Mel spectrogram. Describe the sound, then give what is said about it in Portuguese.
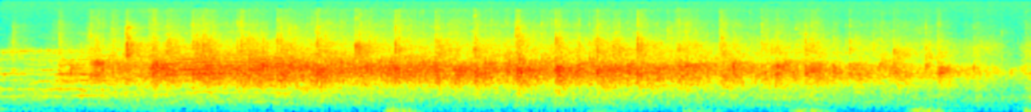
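A crowd applauds steadily, a dense wash of many hands clapping that holds for several seconds before easing off slightly at the end. “Eu acho que essa foi uma boa palavra, você devia ter aplaudido.”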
